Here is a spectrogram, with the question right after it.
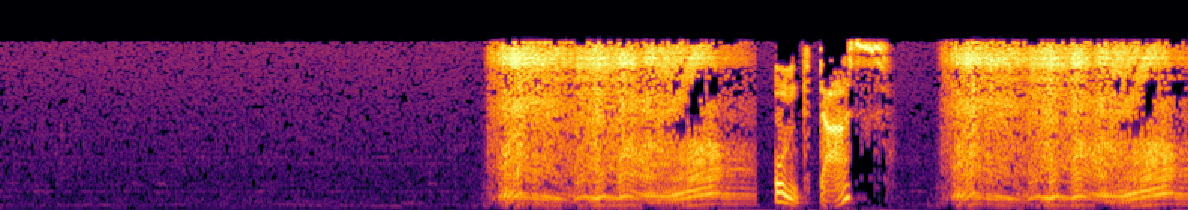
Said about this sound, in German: Das ist ein Motorrad. Ein Motorrad. Ein deutsches Motorrad.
